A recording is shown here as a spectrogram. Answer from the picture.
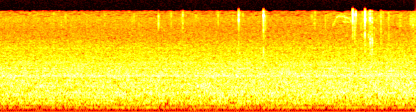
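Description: Faint steady hiss of room tone, with a few faint small clicks and rustles about two and a half seconds in and again near the end, from hands handling a plastic action figure.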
